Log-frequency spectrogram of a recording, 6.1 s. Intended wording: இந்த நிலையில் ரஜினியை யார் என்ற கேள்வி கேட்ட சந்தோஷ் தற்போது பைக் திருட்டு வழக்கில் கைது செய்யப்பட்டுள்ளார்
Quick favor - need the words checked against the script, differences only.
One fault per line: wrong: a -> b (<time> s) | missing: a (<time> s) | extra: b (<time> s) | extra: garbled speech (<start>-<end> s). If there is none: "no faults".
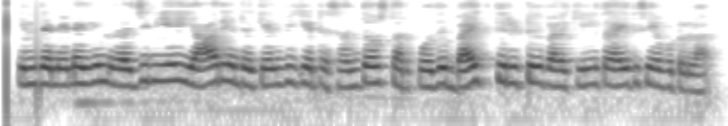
no faults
